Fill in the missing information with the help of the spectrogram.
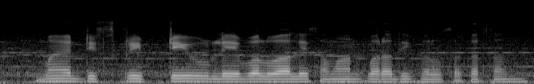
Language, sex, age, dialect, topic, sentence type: Hindi, male, 18-24, Awadhi Bundeli, banking, statement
